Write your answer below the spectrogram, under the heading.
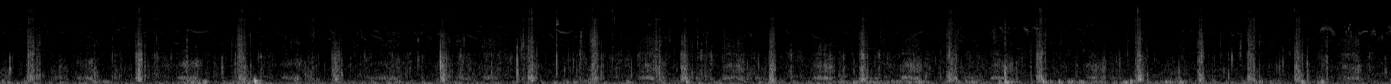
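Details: Summer morning in Mongolia, horses cropping grass in the sun: a steady run of crisp ripping bites, roughly two each second, with low chewing thuds between them and a quiet rural backdrop.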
